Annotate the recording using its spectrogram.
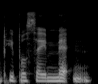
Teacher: i like when people say mitten and they don't put the t in there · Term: glottal stop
